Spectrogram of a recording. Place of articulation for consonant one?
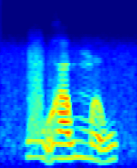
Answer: labial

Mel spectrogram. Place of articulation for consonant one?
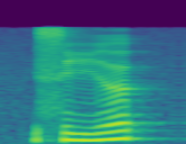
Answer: alveolar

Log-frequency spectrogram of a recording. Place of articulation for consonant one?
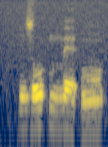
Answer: alveolar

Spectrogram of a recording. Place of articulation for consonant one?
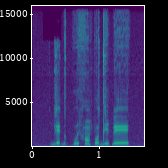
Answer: velar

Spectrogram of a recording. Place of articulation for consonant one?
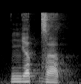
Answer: palatal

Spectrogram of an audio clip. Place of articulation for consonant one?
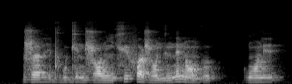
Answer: retroflex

